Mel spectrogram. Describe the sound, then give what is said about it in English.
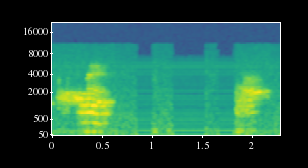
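A house cat meows twice with high, wailing cries that sound like a crying baby. A quiet gap separates the two fairly faint meows. “If you hear a meowing, it's my cat. He sounds like a little baby here.”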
